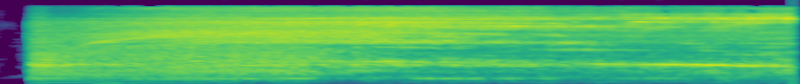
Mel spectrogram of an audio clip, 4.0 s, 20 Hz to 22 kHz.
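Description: DeWalt miter saw running and cutting through a 2x2 Douglas fir board. It starts suddenly, and the motor's whine sags slightly in pitch as the blade works through the wood.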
